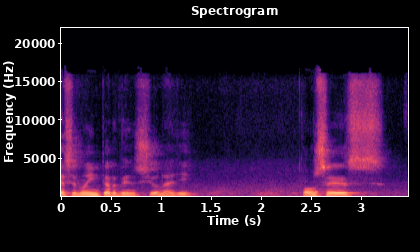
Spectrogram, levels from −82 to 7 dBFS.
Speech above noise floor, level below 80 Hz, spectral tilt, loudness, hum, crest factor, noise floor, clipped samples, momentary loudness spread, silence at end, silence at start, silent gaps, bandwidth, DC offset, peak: 26 dB; -54 dBFS; -5 dB/octave; -14 LUFS; none; 16 dB; -39 dBFS; under 0.1%; 9 LU; 0.25 s; 0 s; none; 17 kHz; under 0.1%; 0 dBFS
